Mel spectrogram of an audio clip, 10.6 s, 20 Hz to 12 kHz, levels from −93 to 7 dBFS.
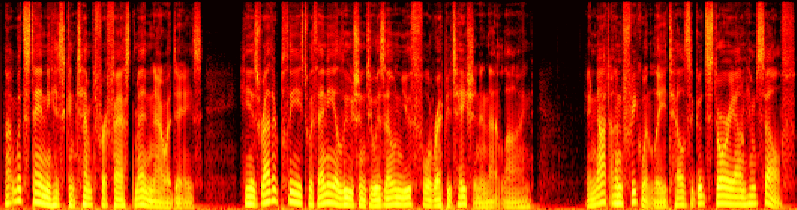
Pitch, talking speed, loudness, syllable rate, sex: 105 Hz, 175 wpm, -17 LUFS, 5.3 syllables/s, male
